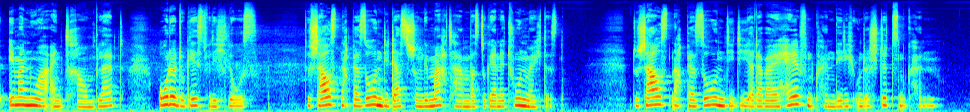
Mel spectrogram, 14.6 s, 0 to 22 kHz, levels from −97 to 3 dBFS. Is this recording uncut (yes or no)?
yes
